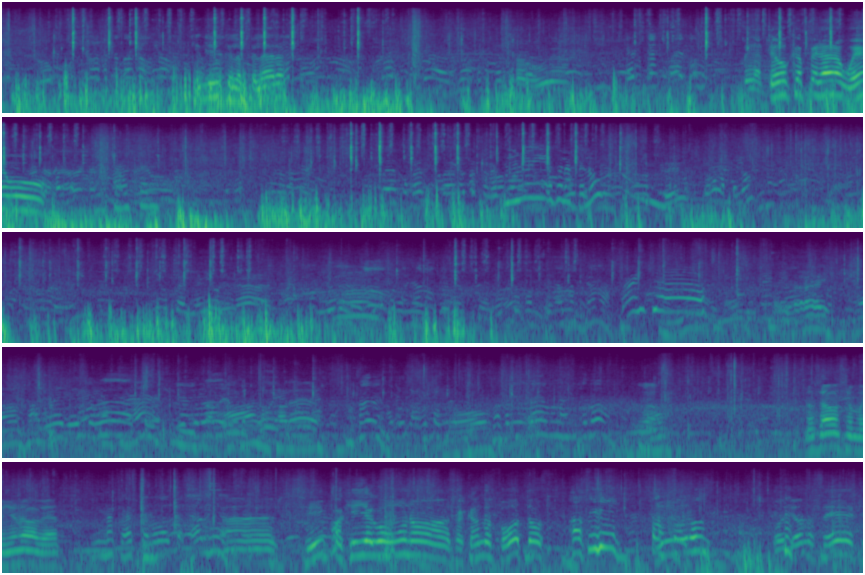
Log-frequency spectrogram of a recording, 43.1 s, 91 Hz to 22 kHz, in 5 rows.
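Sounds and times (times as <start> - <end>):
indistinct voices talking: 0.0 - 10.4
people talking: 0.0 - 32.5
sharp clicks: 0.6 - 3.9, 6.4 - 9.5, 11.7 - 14.9.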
